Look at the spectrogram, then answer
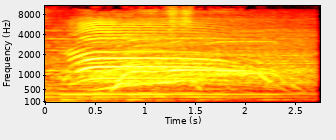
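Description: A large concert crowd cheers, loud high-pitched whoops and screams rising and falling together over a sustained tonal hum.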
